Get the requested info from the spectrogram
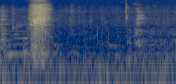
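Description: A man's single short, sharp breath noise into a handheld microphone about half a second in, followed by low room noise.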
